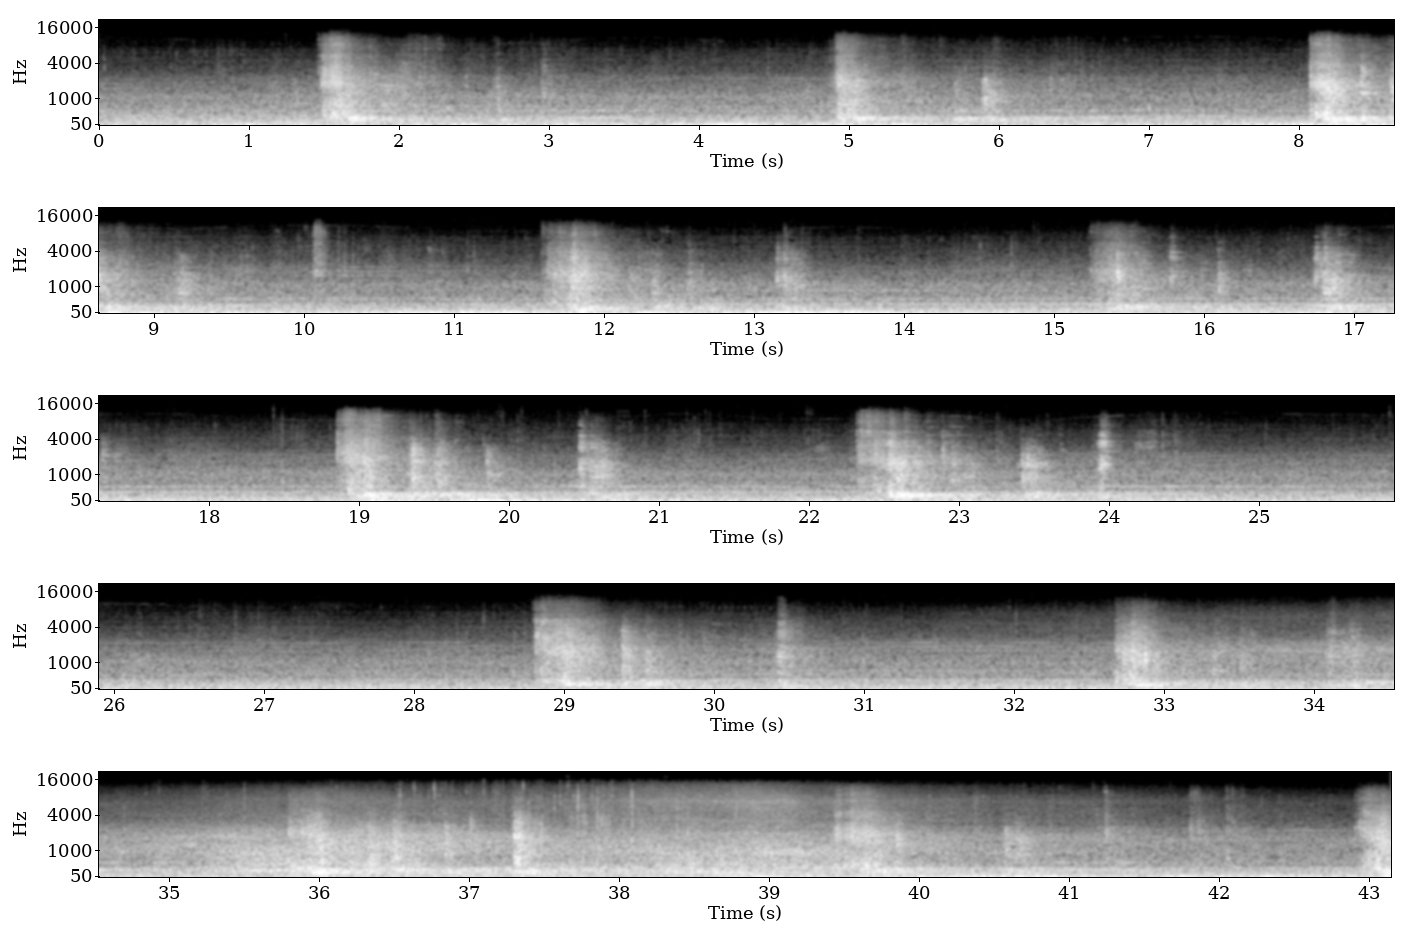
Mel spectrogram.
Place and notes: herne-wanne - schrottverladung am rhein-herne-kanal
